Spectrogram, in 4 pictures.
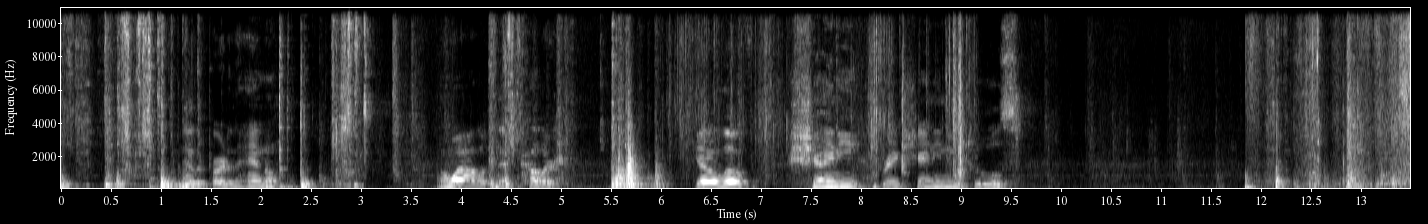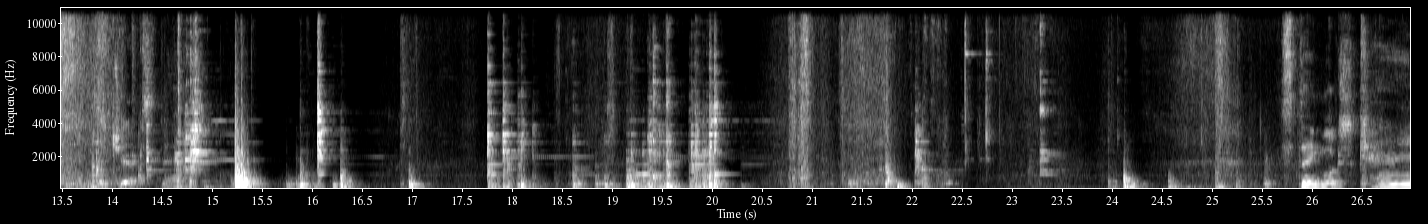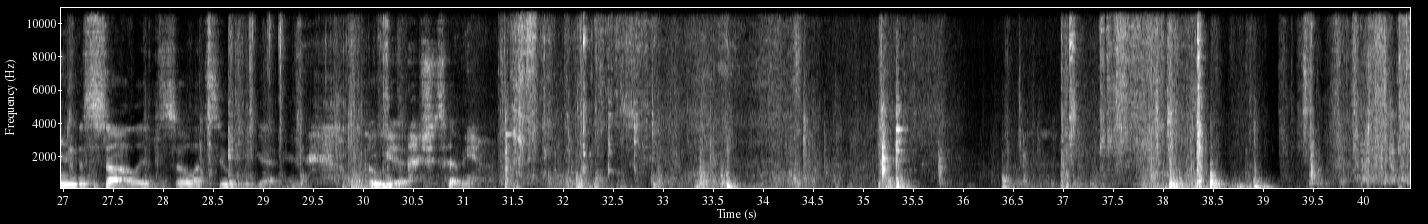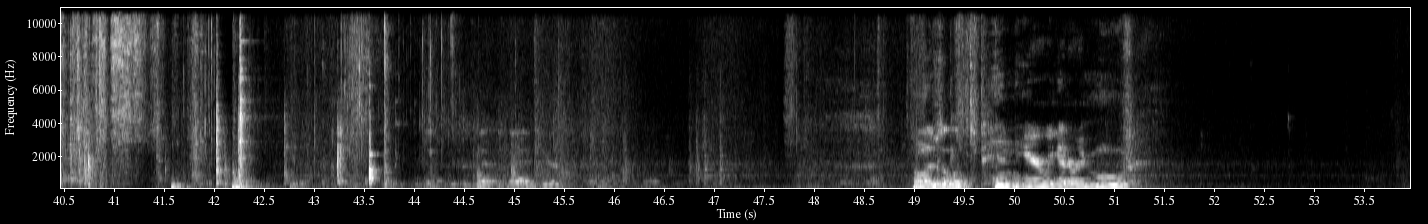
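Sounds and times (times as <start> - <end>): cardboard and foam rustling: 3.8 - 10.5, 11.8 - 14.6, 20.6 - 22.0, 26.7 - 35.7, 36.4 - 42.0
cardboard scraping and rustling: 11.8 - 14.2, 20.6 - 22.0
metal knocks and clanks: 13.8 - 17.2, 17.8 - 20.5
metal jack stands clanking: 13.9 - 16.7.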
